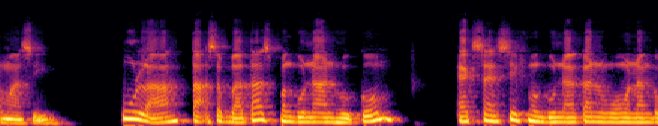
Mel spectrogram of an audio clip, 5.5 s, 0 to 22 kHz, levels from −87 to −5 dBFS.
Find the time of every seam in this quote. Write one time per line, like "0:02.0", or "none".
0:03.6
